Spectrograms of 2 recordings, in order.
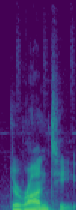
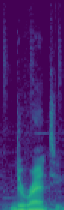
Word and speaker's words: Durante: see you all tomorrow his name is pronounced as look Durante oh not Durant Durante okay James Durante or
